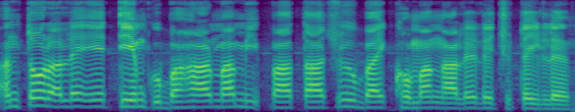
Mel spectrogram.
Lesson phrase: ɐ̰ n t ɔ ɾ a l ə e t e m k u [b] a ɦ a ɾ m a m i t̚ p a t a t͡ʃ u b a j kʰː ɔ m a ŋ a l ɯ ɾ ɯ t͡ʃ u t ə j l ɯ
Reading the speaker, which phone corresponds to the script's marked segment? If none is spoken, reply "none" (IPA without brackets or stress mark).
b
